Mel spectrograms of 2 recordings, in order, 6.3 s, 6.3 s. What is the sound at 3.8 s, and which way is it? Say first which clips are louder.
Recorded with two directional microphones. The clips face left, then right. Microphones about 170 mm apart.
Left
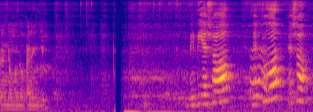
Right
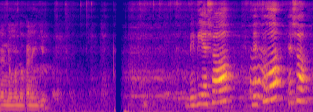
A woman's voice: right 2 dB; 35° right (ahead or behind).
